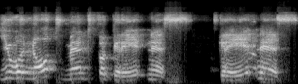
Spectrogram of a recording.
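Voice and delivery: put-on intended Indian accent slipping into Scottish, rolled r. Describing trying a character voice, the speaker ends up with an accidental Scottish-sounding accent. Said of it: "I sound Scottish because I go".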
